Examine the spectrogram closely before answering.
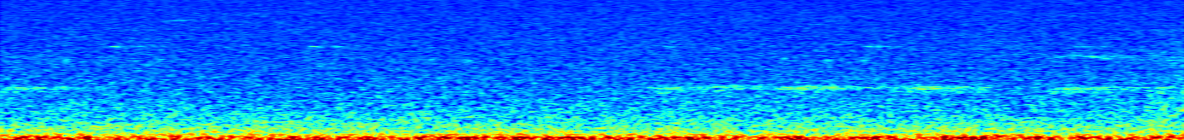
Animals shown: American Robin (Turdus migratorius), American Crow (Corvus brachyrhynchos), Blue Jay (Cyanocitta cristata)

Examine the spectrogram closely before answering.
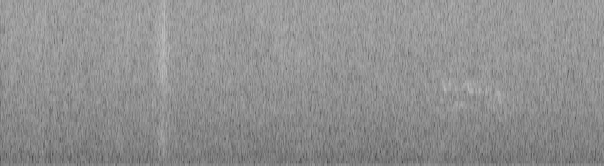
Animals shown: Yellow-rumped Warbler (Setophaga coronata)

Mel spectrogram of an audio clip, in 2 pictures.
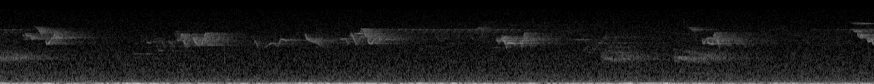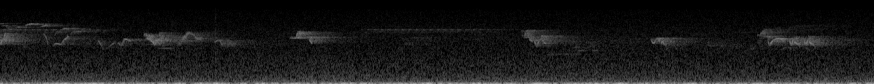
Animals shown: Wood Thrush (Hylocichla mustelina), Scarlet Tanager (Piranga olivacea), American Crow (Corvus brachyrhynchos), Pine Warbler (Setophaga pinus), Brown Creeper (Certhia americana), Red-eyed Vireo (Vireo olivaceus)

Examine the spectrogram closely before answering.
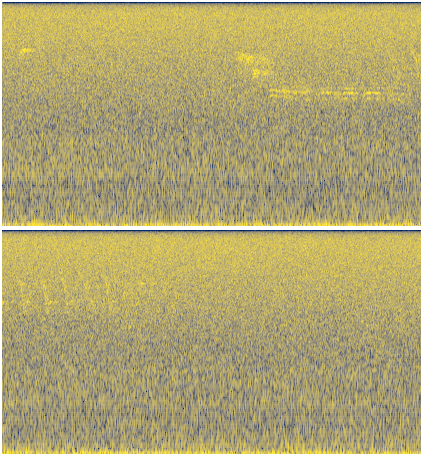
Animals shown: Black-capped Chickadee (Poecile atricapillus), Nashville Warbler (Leiothlypis ruficapilla)

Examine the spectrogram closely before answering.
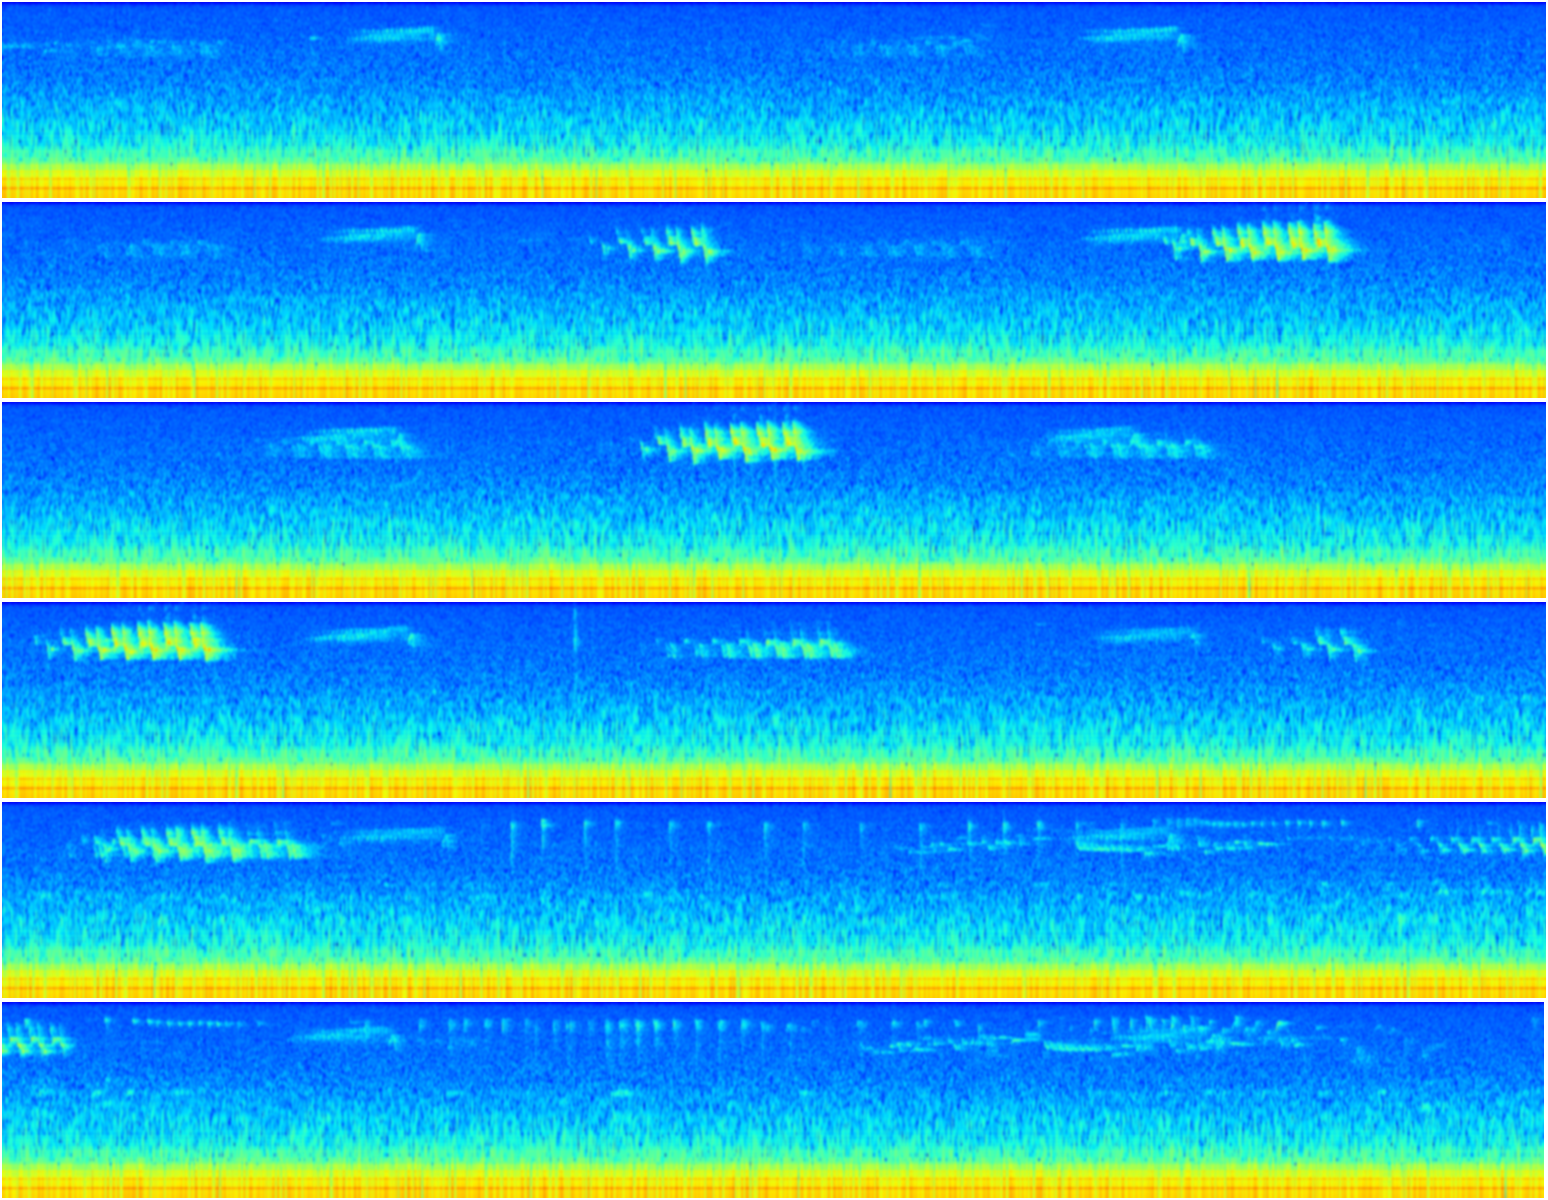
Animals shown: Ovenbird (Seiurus aurocapilla), unknown mammal, Northern Parula (Setophaga americana), Canada Goose (Branta canadensis), Black-throated Green Warbler (Setophaga virens), Winter Wren (Troglodytes hiemalis)

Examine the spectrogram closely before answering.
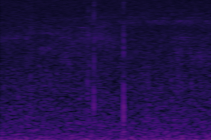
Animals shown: Black-and-white Warbler (Mniotilta varia), Red-eyed Vireo (Vireo olivaceus), Ruffed Grouse (Bonasa umbellus)

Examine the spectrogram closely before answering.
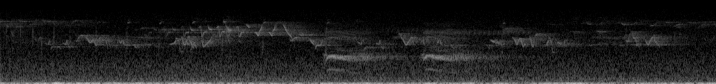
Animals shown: Black-and-white Warbler (Mniotilta varia), Chestnut-sided Warbler (Setophaga pensylvanica), Pine Warbler (Setophaga pinus), Red-eyed Vireo (Vireo olivaceus), American Robin (Turdus migratorius), American Crow (Corvus brachyrhynchos)

